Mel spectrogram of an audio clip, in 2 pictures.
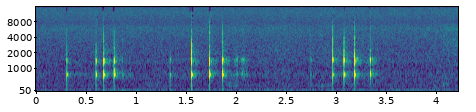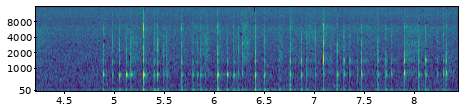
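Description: Long painted fingernails tap and scratch on a closed spiral notebook with a hard cardboard cover. Quick clusters of sharp, dry taps with a hollow mid tone near 730 Hz come first, then a denser, faster run of taps with light scratching. Each hit dies away almost instantly.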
